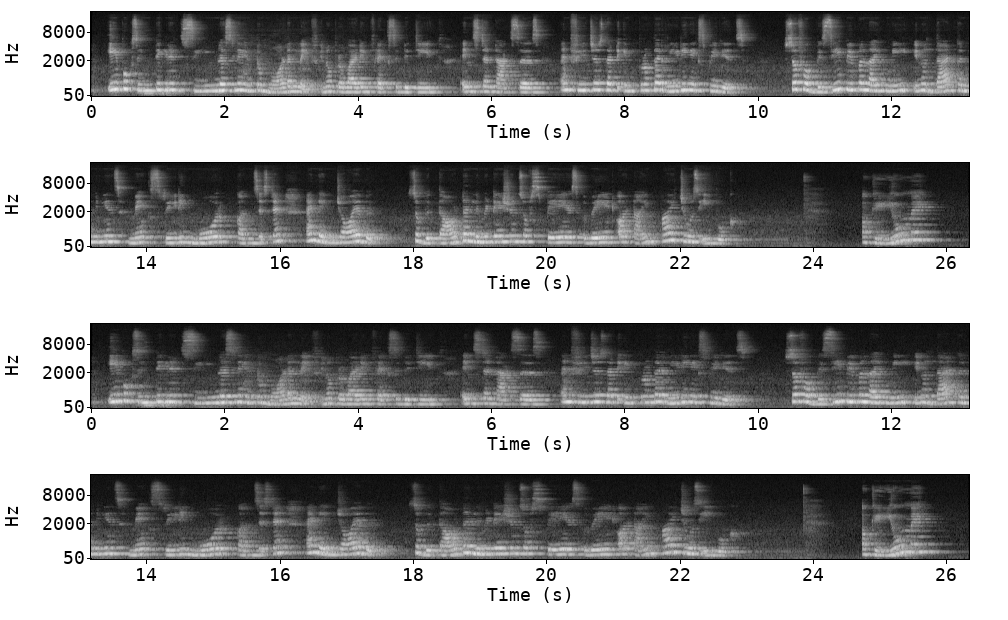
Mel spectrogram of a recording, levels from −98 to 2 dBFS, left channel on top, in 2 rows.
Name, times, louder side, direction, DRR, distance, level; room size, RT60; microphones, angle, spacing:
voice 1, 0.3-5.1 5.5-6.7 7.0-9.7 10.4-17.4 18.0-22.7, left 3 dB, 70° left, 5 dB, 0.4 m, -21 dB
voice 2, 0.8-1.1 23.9-24.1 24.7-25.7, equal, 45° right, 0 dB, 0.6 m, -26 dB
2.6 x 2.4 x 3.3 m, 0.81 s
head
